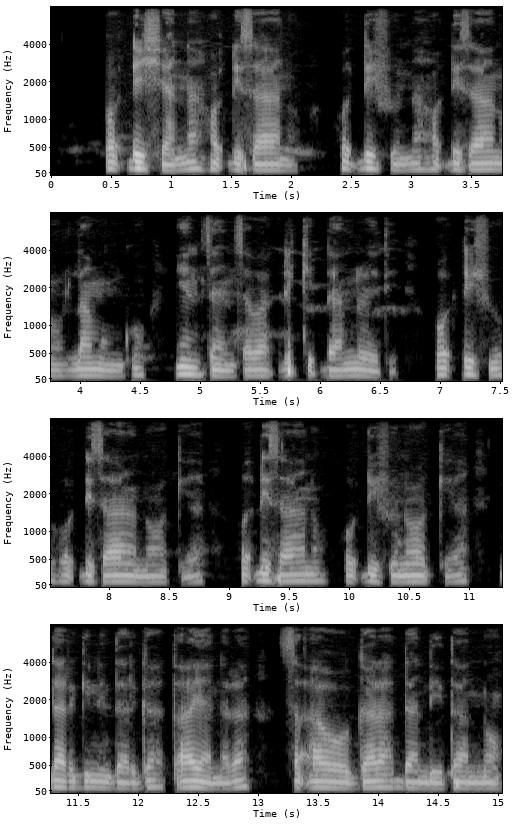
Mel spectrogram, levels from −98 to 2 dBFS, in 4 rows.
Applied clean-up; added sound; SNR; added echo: none; none; none; none.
